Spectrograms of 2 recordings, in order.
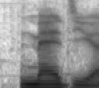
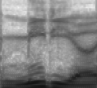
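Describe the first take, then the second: First: It is said with a non-English pronunciation. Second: It is said with the usual English pronunciation. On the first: It matches the pronunciation used in the game. "I think in myself, in my head, I think media" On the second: It is the ordinary English word. "I don't think media, even though it's an English word"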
